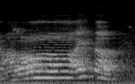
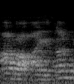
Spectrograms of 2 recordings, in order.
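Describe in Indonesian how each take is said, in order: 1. Vokalnya dipanjangkan. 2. Vokalnya dibaca pendek. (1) "Jadi bacanya bukan ara ayatal" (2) "cukup ara ayatal dipendek"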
